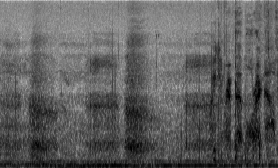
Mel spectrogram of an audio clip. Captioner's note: breathing heavily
